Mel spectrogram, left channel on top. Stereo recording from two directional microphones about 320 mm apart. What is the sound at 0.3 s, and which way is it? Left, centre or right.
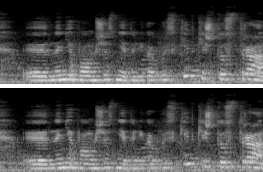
A man's voice, centre.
